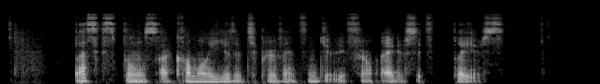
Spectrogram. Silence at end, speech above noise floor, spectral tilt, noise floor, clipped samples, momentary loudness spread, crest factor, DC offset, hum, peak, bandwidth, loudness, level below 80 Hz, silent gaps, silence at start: 0.95 s; 43 dB; -4.5 dB/octave; -68 dBFS; under 0.1%; 9 LU; 26 dB; under 0.1%; none; 0 dBFS; 11.5 kHz; -25 LUFS; -56 dBFS; none; 0.15 s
